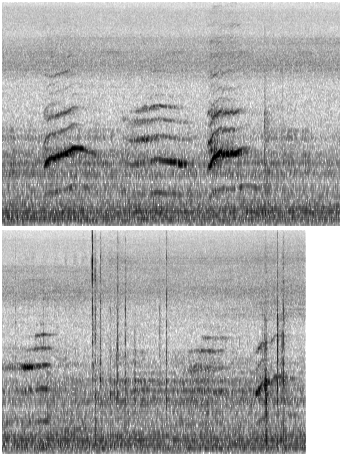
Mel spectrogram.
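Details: A young stray tabby, hungry and drawing near a home, gives a few bent, wavering meows in the first four seconds, then fainter ones later, amid light clicking and steady hiss.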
